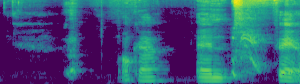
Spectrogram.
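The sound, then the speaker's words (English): A quick, sharp sneeze bursts out, set among bits of conversation as people keep talking around it. “Bless you. My God. Bless you.”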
